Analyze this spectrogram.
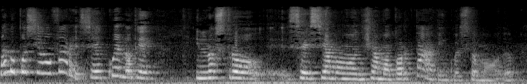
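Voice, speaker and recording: A woman talks at a fairly quick pace with ordinary pitch variation against noticeable background noise. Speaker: religious teacher. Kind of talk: religious teaching. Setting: group gathering. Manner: halting.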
